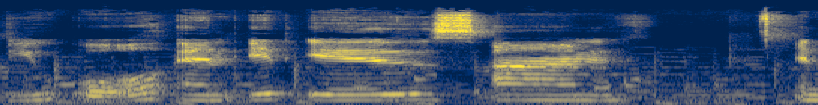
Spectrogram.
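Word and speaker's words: Buhl: would know how to pronounce it but it's pronounced buole and it is um in twin falls county so it's a little town it's called buell in twin falls and that's on the eastern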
